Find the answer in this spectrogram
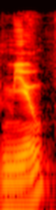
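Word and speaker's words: mu: this little U is me U is we pronounce it as Mew so it's micrometers um and uh Mew is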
